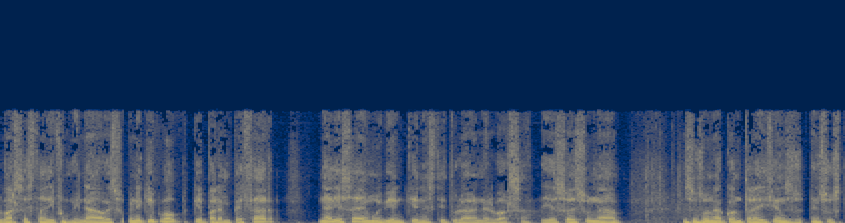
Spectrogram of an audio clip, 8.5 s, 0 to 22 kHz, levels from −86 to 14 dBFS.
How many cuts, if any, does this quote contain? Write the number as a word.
two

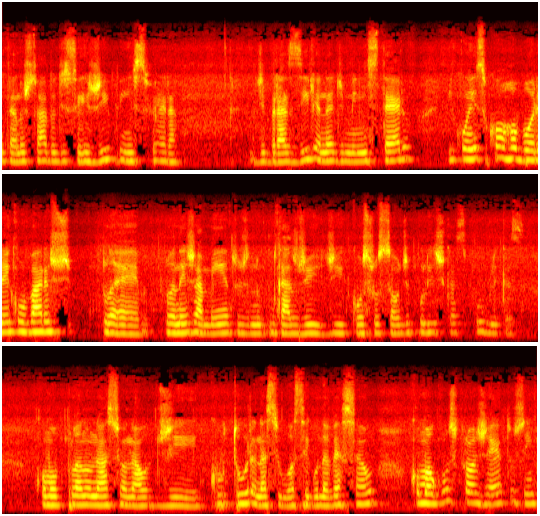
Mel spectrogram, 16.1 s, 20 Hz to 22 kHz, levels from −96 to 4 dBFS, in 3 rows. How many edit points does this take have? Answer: zero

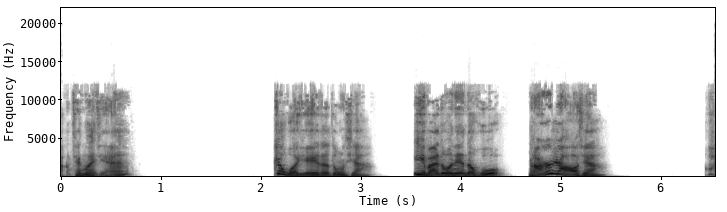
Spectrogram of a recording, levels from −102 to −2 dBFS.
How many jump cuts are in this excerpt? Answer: one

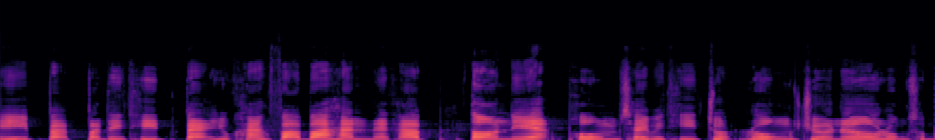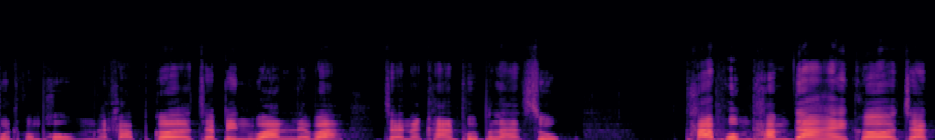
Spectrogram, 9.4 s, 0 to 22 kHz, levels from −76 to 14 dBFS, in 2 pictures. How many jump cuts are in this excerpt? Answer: zero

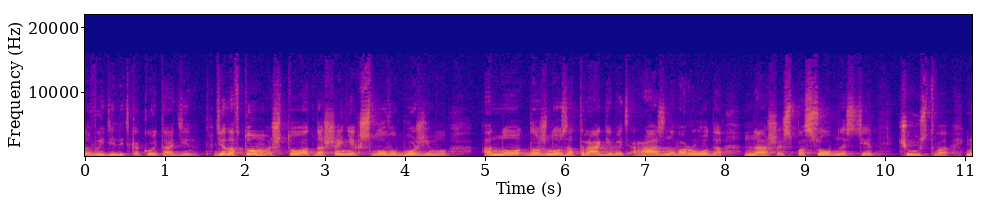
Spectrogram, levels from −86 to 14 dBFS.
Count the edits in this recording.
one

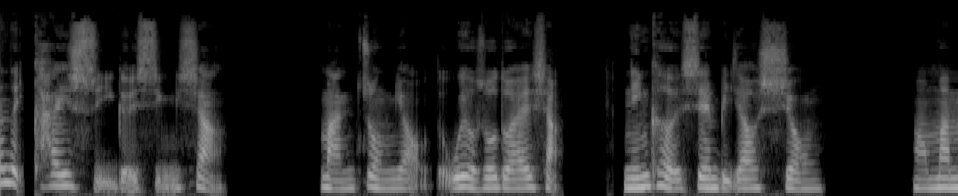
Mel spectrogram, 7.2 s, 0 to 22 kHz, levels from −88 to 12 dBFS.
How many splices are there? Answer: zero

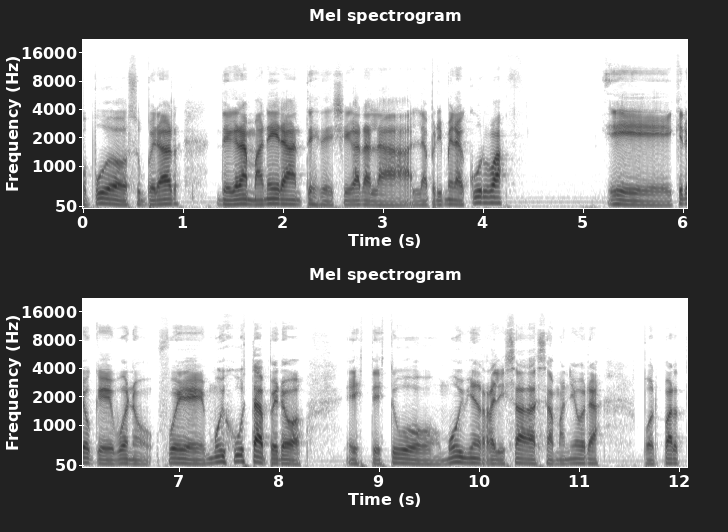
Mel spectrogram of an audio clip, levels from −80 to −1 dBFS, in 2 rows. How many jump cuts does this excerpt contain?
zero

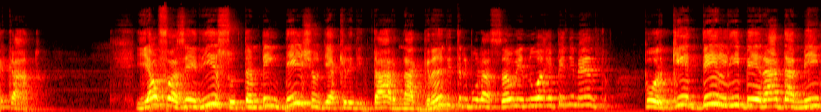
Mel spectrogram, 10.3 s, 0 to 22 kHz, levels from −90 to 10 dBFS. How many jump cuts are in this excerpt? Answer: one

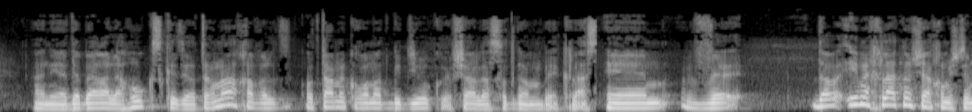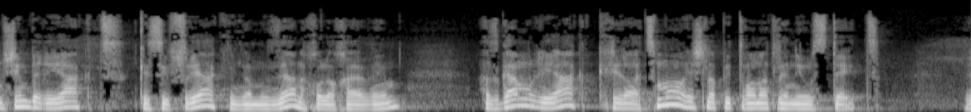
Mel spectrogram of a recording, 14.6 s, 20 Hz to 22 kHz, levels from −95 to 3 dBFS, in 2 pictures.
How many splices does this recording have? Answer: one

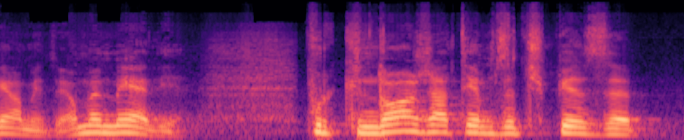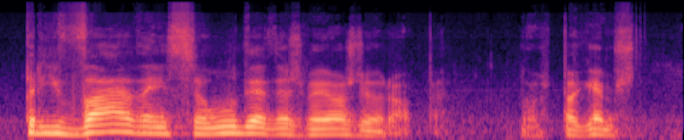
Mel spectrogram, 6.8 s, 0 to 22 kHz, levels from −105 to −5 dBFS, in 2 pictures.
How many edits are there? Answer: one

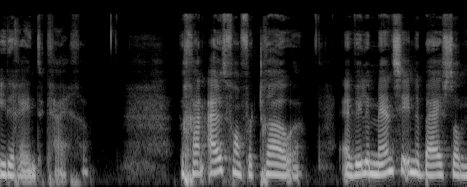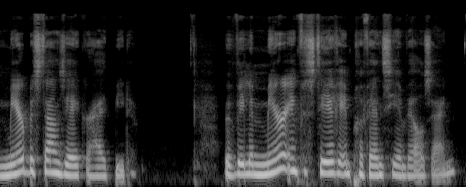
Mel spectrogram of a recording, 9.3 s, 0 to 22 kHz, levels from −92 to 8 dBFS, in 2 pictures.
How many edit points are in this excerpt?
zero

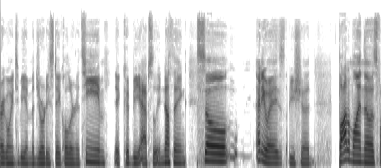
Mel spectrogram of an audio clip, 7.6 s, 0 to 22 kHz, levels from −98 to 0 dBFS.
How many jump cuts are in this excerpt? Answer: three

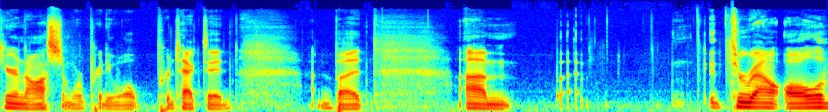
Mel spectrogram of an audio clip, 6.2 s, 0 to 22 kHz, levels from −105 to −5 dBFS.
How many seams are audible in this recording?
one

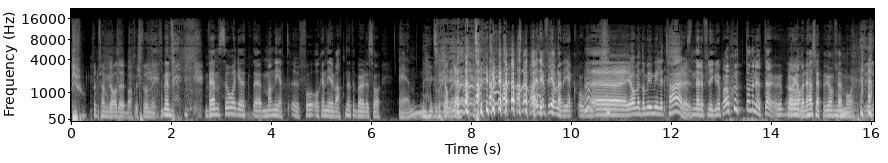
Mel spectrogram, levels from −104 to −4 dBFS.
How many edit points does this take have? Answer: zero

